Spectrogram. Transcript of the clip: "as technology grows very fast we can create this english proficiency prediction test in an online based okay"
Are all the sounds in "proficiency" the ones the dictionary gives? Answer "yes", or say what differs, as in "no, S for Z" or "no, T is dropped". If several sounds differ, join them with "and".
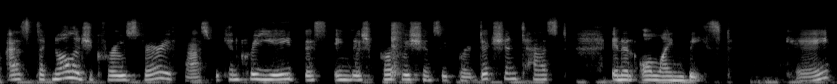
yes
